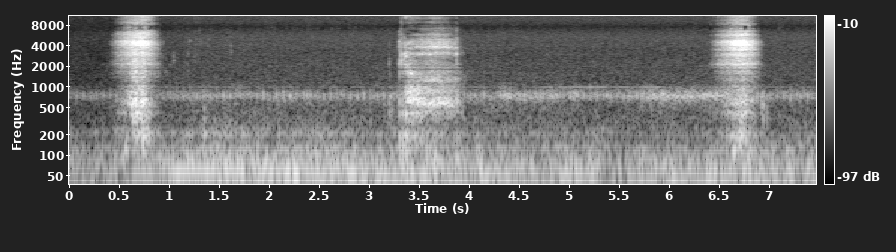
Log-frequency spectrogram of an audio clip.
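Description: Three short, breathy, hissing bursts spaced a few seconds apart over a steady room hum; sneezes that fail to fully come out.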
